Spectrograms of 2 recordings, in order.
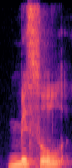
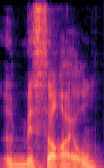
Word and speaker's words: missile: especially if the pronunciation for example missile missile they sound quite different but maybe vitamin and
